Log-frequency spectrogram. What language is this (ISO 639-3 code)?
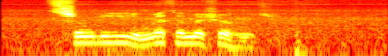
kab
